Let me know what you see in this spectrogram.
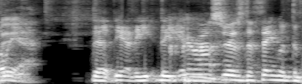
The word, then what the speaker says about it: Interocitor: Yeah, the Intercerator. How do they pronounce it? – Interocitor. – No, the Interocitor that he has in both the films and the video, Dare to Be Stupid, and his film, UHF.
